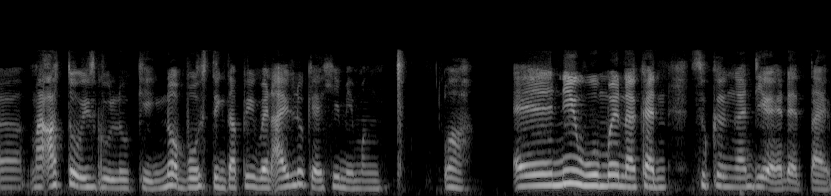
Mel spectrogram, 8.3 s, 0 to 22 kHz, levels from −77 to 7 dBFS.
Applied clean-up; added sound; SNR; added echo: none; none; none; none.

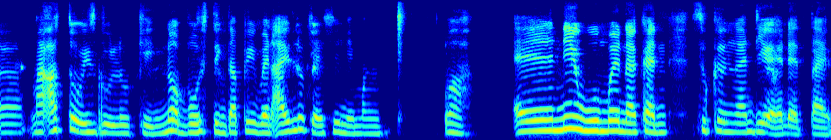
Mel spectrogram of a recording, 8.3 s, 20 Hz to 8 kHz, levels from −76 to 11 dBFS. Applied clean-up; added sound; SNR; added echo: neural mask model Resemble Enhance denoiser.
